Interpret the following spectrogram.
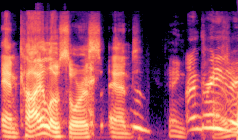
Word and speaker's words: ankylosaurus: angelosaurus okay first of all um Lady it's pronounced ankylosaurus and I'm pretty sure it's angelosaurus you need to get your no it's ankylosaurus right right right right right right actually I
